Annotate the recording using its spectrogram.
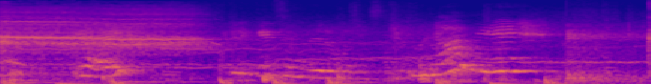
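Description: Young girls' voices calling and chattering over background music. It opens with one long high-pitched squeal.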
